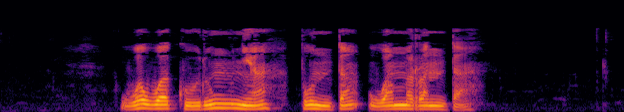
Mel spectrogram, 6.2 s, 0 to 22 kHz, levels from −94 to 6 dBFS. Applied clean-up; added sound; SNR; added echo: none; none; none; none.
